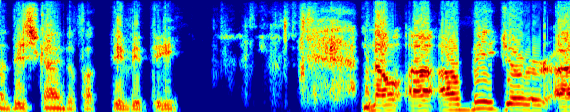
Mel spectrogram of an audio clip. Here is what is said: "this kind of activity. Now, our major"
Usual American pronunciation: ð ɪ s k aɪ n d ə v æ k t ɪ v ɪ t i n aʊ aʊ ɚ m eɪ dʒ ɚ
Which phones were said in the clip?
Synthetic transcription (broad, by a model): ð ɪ s k aɪ n d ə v æ k t ɪ v ɪ t i n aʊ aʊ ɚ m eɪ dʒ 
